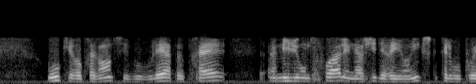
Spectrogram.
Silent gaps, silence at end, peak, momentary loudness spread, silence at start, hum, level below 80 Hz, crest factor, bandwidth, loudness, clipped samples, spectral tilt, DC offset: none; 0 s; -6 dBFS; 11 LU; 0 s; none; -58 dBFS; 20 dB; 4.1 kHz; -24 LUFS; under 0.1%; -8.5 dB/octave; under 0.1%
